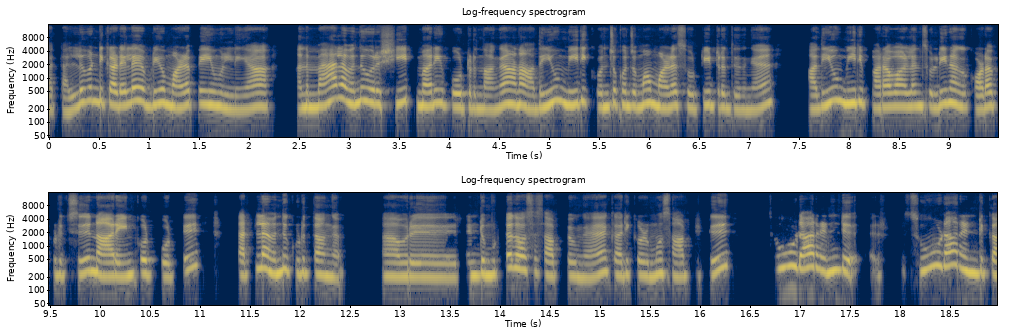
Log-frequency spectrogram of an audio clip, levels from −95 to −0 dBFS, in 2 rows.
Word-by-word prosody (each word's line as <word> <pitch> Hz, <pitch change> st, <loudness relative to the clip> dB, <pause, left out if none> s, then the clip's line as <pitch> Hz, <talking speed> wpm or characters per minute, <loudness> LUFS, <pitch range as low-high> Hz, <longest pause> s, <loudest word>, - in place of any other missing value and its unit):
தள்ளுவண்டி 280 Hz, -, -1 dB
கடையில 250 Hz, +5 st, +5 dB
எப்படியோ 260 Hz, +2 st, +1 dB
மழை 230 Hz, +3 st, +2 dB
பெய்யும் 250 Hz, -3 st, +2 dB
இல்லையா? 205 Hz, +3 st, -2 dB, 0.4 s
அந்த 225 Hz, +1 st, 0 dB
மேல 320 Hz, +7 st, +4 dB
வந்து 280 Hz, +4 st, +2 dB
ஒரு 265 Hz, -, +2 dB
ஷீட் 280 Hz, +3 st, 0 dB
மாரி 245 Hz, +4 st, +3 dB
போட்டிருந்தாங்க. 215 Hz, -1 st, -3 dB
ஆனா 250 Hz, -1 st, +3 dB
அதையும் 260 Hz, +8 st, 0 dB
மீறி 265 Hz, +4 st, +3 dB
கொஞ்சம் 230 Hz, +3 st, -2 dB
கொஞ்சமா 240 Hz, +2 st, 0 dB
மழை 220 Hz, +2 st, +2 dB
சொட்டிட்டு 235 Hz, +2 st, -3 dB
இருந்ததுங்க. 200 Hz, -2 st, -6 dB, 0.6 s
அதையும் 275 Hz, +8 st, +1 dB
மீறி 275 Hz, +1 st, +4 dB
பரவாயில்லனு 235 Hz, +2 st, 0 dB
சொல்லி 225 Hz, +3 st, 0 dB
நாங்க 245 Hz, -4 st, +1 dB
குடை 220 Hz, +3 st, +2 dB
பிடிச்சு, 230 Hz, +1 st, -6 dB, 0.2 s
நான் 215 Hz, 0 st, +7 dB
ரெயின் 220 Hz, +2 st, +2 dB
கோட் 245 Hz, 0 st, -1 dB
போட்டு, 210 Hz, +8 st, -4 dB, 0.5 s
தட்ல 310 Hz, +9 st, +3 dB
வந்து 265 Hz, +4 st, +3 dB
குடுத்தாங்க. 235 Hz, -3 st, -2 dB, 0.5 s
ஆ -, -, -2 dB, 0.2 s
ஒரு 210 Hz, -1 st, 0 dB, 0.5 s
2 220 Hz, +2 st, 0 dB
முட்டை 235 Hz, +8 st, +1 dB
தோசை 295 Hz, -3 st, +1 dB
சாப்பிட்டோங்க. 215 Hz, -2 st, -4 dB, 0.3 s
கறி 225 Hz, +1 st, -3 dB
குழம்பும் 225 Hz, +2 st, -2 dB
சாப்பிட்டுட்டு 215 Hz, +4 st, -5 dB, 0.5 s
சூடா 325 Hz, 0 st, +2 dB
2, 270 Hz, 0 st, +2 dB, 0.7 s
சூடா 350 Hz, +6 st, +1 dB
2 250 Hz, -1 st, +3 dB
235 Hz, 150 wpm, -23 LUFS, 220-270 Hz, 0.7 s, நான்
